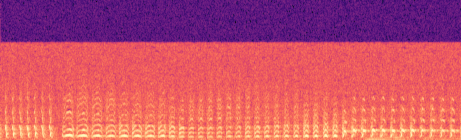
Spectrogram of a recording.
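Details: Harzer Roller canary, a German roller bird, singing a continuous rolling song of rapid repeated notes, about three to four per second, shifting between low hollow rolls and higher bright tours, steady and unbroken throughout.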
